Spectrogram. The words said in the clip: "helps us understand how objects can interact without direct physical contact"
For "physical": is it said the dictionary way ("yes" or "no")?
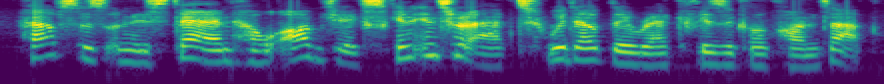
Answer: yes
